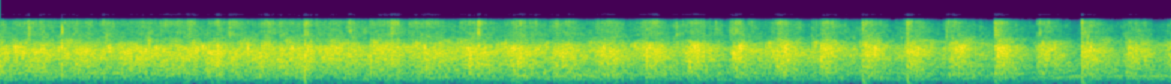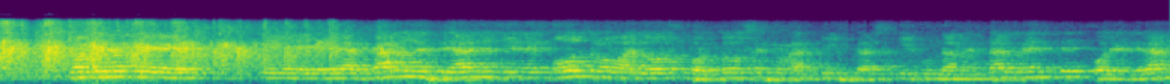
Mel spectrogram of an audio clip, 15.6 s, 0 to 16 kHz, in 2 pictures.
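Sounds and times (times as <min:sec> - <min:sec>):
audience applause: 0:00.0 - 0:10.3
speech: 0:08.4 - 0:15.6.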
